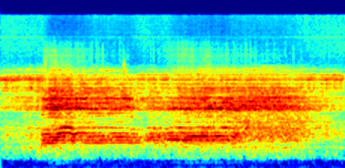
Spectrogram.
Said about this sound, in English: Be on the lookout for a runaway locomotive, just torn loose from the railroad exhibit at the World's Fair. It is now believed to be on the New York Central tracks, heading north toward Albany. No engineer is in the cab.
